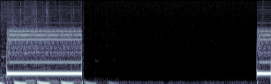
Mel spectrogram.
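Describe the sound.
A steady electronic telephone tone with a few low thumps plays as the caller rings back. It cuts off abruptly into silence, then returns loudly at the very end.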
